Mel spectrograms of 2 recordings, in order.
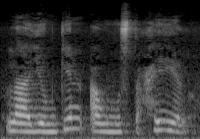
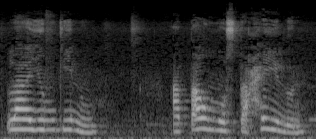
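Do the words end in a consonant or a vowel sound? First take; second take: consonant; vowel. First: The words end on a bare consonant. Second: The words end with an added vowel ending. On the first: This is the Saudi colloquial form. "belakangnya itu ... harokatnya itu disukun" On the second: This is the formal standard form. "dalam bahasa Fusha"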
